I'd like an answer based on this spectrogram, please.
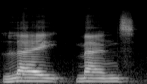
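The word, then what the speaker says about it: Lammens: The new keeper's name is pronounced with the stress on his first syllable. Lay, Men's.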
